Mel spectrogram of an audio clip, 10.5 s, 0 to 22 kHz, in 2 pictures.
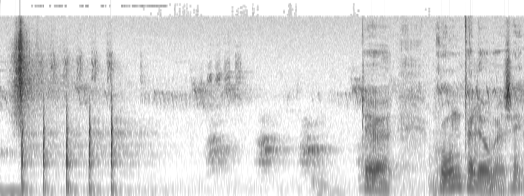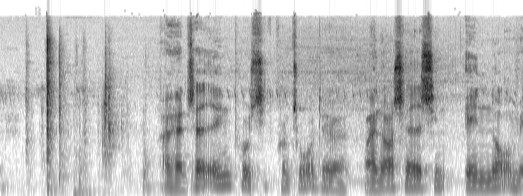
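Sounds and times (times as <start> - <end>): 
firm knocks on a house door: 0.1 - 1.6
speech: 3.6 - 5.4, 6.8 - 10.4.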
